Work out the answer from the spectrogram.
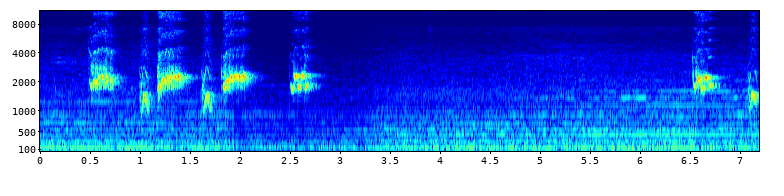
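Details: Kept greater green leafbird during the hot season sings a quick run of scratchy whistled notes alternating with low dips, falls silent for several seconds, then adds two more notes.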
